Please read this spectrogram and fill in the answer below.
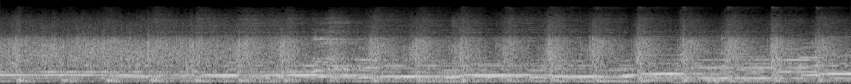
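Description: Live worship band playing: held keyboard notes, with a steady percussion beat coming in about two seconds in.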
